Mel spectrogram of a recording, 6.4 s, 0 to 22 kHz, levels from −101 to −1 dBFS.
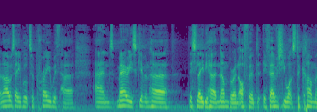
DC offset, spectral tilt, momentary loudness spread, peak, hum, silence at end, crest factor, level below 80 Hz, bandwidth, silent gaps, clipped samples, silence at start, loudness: under 0.1%; -5 dB/octave; 9 LU; -8 dBFS; none; 0 s; 18 dB; -48 dBFS; 10 kHz; none; under 0.1%; 0 s; -26 LUFS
